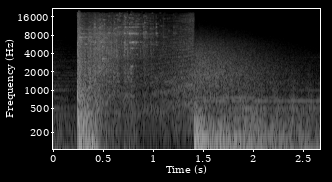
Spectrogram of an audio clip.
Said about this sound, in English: He'd gone to bed hours beforehand, but just as he'd started to doze off, a light bulb in his bedroom exploded.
